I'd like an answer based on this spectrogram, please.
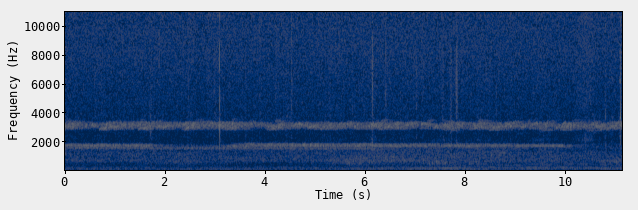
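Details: Dense spring peeper chorus with American toads, Michigan, spring night under stars and some overcast. A high, steady ringing and a lower continuous trill fill the scene, and a few sharp clicks and brief peeps stand out.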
